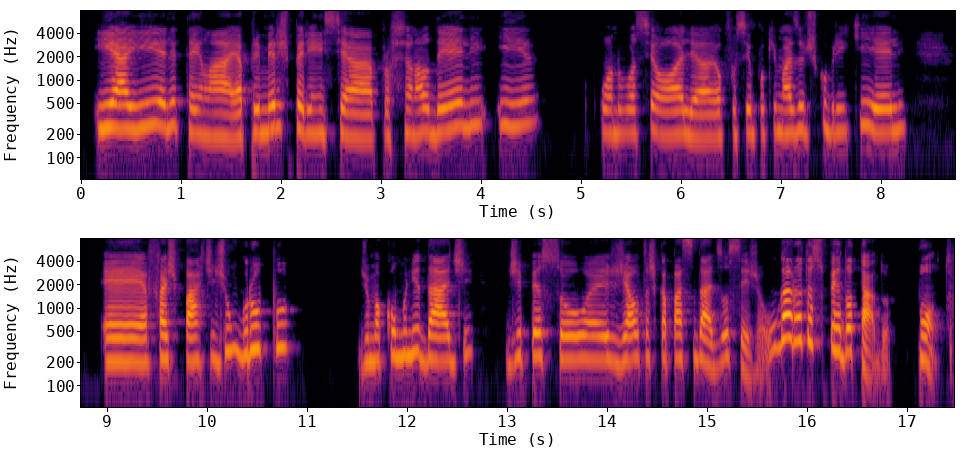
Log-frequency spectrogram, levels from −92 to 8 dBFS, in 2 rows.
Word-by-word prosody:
E 240 Hz, +2 st, +3 dB
aí, 240 Hz, +2 st, +3 dB
ele 255 Hz, +1 st, 0 dB
tem 215 Hz, -6 st, -6 dB
lá 185 Hz, -1 st, 0 dB
é 180 Hz, -, +1 dB
a -, -, +1 dB
primeira 210 Hz, +5 st, -1 dB
experiência 205 Hz, -5 st, -2 dB
profissional 205 Hz, +2 st, -5 dB
dele 245 Hz, +6 st, -2 dB
e 260 Hz, +1 st, -7 dB, 0.7 s
quando 205 Hz, -1 st, -6 dB
você 210 Hz, +2 st, -7 dB
olha 195 Hz, -2 st, -1 dB
eu 185 Hz, -, -4 dB
fucei 200 Hz, +2 st, -8 dB
um -, -, -11 dB
pouquinho 215 Hz, +2 st, -11 dB
mais, 205 Hz, +1 st, -2 dB
eu 230 Hz, -, -2 dB
descobri 215 Hz, 0 st, -10 dB
que 215 Hz, +4 st, -15 dB
ele, 215 Hz, +2 st, -1 dB, 0.7 s
eh, 205 Hz, 0 st, +3 dB
faz 220 Hz, +2 st, +2 dB
parte 215 Hz, 0 st, +2 dB
de 210 Hz, +6 st, -5 dB
um 280 Hz, -1 st, -2 dB
grupo, 300 Hz, +4 st, 0 dB, 0.7 s
de -, -, -10 dB
uma 215 Hz, +1 st, 0 dB
comunidade, 230 Hz, -1 st, +2 dB, 0.3 s
de 220 Hz, +6 st, -7 dB
pessoas 220 Hz, -3 st, 0 dB
de 210 Hz, -, -1 dB
altas 225 Hz, +1 st, 0 dB
capacidades, 225 Hz, -4 st, 0 dB
ou 230 Hz, -, 0 dB
seja, 235 Hz, -, -9 dB
o 295 Hz, -, -8 dB
garoto 385 Hz, -1 st, +9 dB
é -, -, +2 dB
superdotado, 280 Hz, -5 st, +1 dB, 0.3 s
ponto. -, -, -2 dB
220 Hz, 155 wpm, -23 LUFS, 205-245 Hz, 0.7 s, garoto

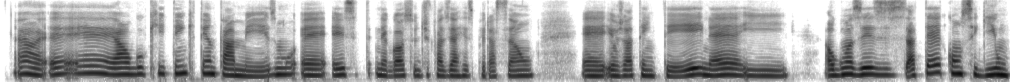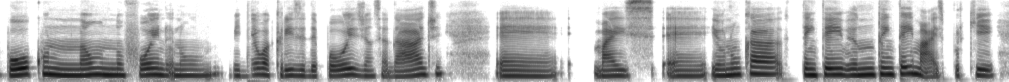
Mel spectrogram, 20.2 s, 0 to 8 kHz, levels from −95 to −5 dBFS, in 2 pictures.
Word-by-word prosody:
Ah, 205 Hz, -3 st, +2 dB
é -, -, -1 dB, 0.5 s
é -, -, +1 dB
é -, -, +2 dB
algo 195 Hz, +1 st, +2 dB
que 215 Hz, +2 st, -6 dB
tem 220 Hz, +2 st, 0 dB
que -, -, -9 dB
tentar 210 Hz, -5 st, +2 dB
mesmo, 160 Hz, +5 st, -1 dB
eh, 175 Hz, -1 st, 0 dB
esse 185 Hz, +1 st, -2 dB, 0.2 s
negócio 165 Hz, -1 st, -1 dB
de 160 Hz, +3 st, -9 dB
fazer 160 Hz, -2 st, -3 dB
a -, -, +1 dB
respiração, 160 Hz, +1 st, -5 dB, 0.5 s
eh, 155 Hz, 0 st, 0 dB
eu 165 Hz, -2 st, 0 dB
já 160 Hz, +1 st, -1 dB
tentei, 160 Hz, +2 st, +1 dB
né, 180 Hz, 0 st, +3 dB
e, 160 Hz, -1 st, -4 dB, 0.3 s
algumas 185 Hz, +3 st, +3 dB
vezes, 185 Hz, -3 st, +2 dB
até 225 Hz, +8 st, +2 dB
consegui 195 Hz, -6 st, +2 dB
um 185 Hz, -, +7 dB
pouco, 190 Hz, +4 st, +4 dB
não 180 Hz, +1 st, +3 dB
não 180 Hz, -1 st, +2 dB
foi 180 Hz, +2 st, 0 dB
não 170 Hz, -1 st, -3 dB, 0.2 s
me 165 Hz, -1 st, -7 dB
deu 185 Hz, +5 st, -4 dB
a 185 Hz, -, +2 dB
crise 165 Hz, -2 st, -3 dB
depois 155 Hz, +4 st, -1 dB
de 155 Hz, -, -7 dB
ansiedade, 155 Hz, +6 st, -3 dB, 0.5 s
eh, 155 Hz, 0 st, -4 dB, 0.4 s
mas, 160 Hz, +1 st, -3 dB
eh, 155 Hz, +2 st, -5 dB
eu 170 Hz, -2 st, 0 dB
nunca 200 Hz, +2 st, +2 dB, 0.2 s
tentei 185 Hz, +1 st, +3 dB
eu 175 Hz, 0 st, +1 dB
não 185 Hz, +1 st, +4 dB
tentei 205 Hz, +2 st, +2 dB
mais, 195 Hz, -, -1 dB
porque 165 Hz, 0 st, -4 dB
175 Hz, 150 wpm, -22 LUFS, 160-190 Hz, 0.5 s, um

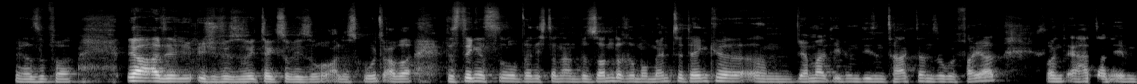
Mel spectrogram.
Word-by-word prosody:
Ja, 125 Hz, -3 st, -2 dB
super. 125 Hz, 0 st, -3 dB, 0.5 s
Ja, 165 Hz, -2 st, +11 dB
also 145 Hz, -2 st, +6 dB
i 140 Hz, 0 st, +1 dB
ich 125 Hz, -4 st, -1 dB
w 125 Hz, 0 st, 0 dB
ich 130 Hz, -, -1 dB
denke 130 Hz, -2 st, +2 dB
sowieso, 120 Hz, 0 st, -2 dB
alles 120 Hz, 0 st, -6 dB
gut, 135 Hz, +1 st, -2 dB
aber 130 Hz, 0 st, +1 dB, 0.3 s
das 130 Hz, -2 st, -2 dB
Ding 150 Hz, +1 st, +4 dB
ist 145 Hz, -1 st, -1 dB
so, 140 Hz, -3 st, -1 dB
wenn 135 Hz, 0 st, -1 dB
ich 130 Hz, -, -4 dB
dann 135 Hz, 0 st, -3 dB
an 130 Hz, -1 st, -5 dB
besondere 140 Hz, +2 st, 0 dB
Momente 135 Hz, +2 st, -3 dB
denke, 145 Hz, +2 st, +2 dB, 0.3 s
ähm 125 Hz, -2 st, -5 dB
wir 135 Hz, -, 0 dB
haben 140 Hz, +2 st, -2 dB
halt 140 Hz, 0 st, -1 dB
eben 135 Hz, -1 st, -5 dB
diesen 130 Hz, -1 st, -4 dB
Tag 130 Hz, +1 st, -4 dB
dann 145 Hz, -2 st, -3 dB
so 130 Hz, 0 st, -3 dB
gefeiert 125 Hz, -9 st, -2 dB, 0.4 s
und 135 Hz, 0 st, -1 dB
er 125 Hz, -, -3 dB
hat 135 Hz, +2 st, -4 dB
dann 130 Hz, -, -1 dB
eben 130 Hz, -1 st, -3 dB
130 Hz, 205 wpm, -24 LUFS, 125-140 Hz, 0.5 s, Ja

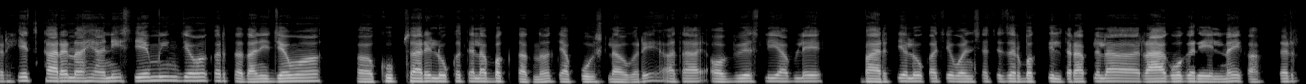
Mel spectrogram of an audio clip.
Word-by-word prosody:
तर 145 Hz, -, -5 dB
हेच 175 Hz, 0 st, 0 dB
कारण 155 Hz, -1 st, +5 dB
आहे 150 Hz, +1 st, +2 dB
आणि 150 Hz, +3 st, +1 dB
शेमिंग 175 Hz, +3 st, +1 dB
जेव्हा 175 Hz, 0 st, +2 dB
करतात 150 Hz, -6 st, -2 dB
आणि 130 Hz, +2 st, +2 dB
जेव्हा 150 Hz, +3 st, +3 dB, 0.4 s
अ, 130 Hz, -1 st, +2 dB
खूप 145 Hz, -2 st, -2 dB
सारे 145 Hz, 0 st, +4 dB
लोकं 145 Hz, +1 st, +1 dB
त्याला 140 Hz, -1 st, +1 dB
बघतात 130 Hz, -3 st, -1 dB
ना, 125 Hz, +3 st, -1 dB
त्या 125 Hz, -2 st, 0 dB
पोस्टला 120 Hz, -1 st, -1 dB
वगैरे 120 Hz, +8 st, -3 dB, 0.2 s
आता 135 Hz, +1 st, -1 dB, 0.2 s
ऑब्व्हियसली 140 Hz, +3 st, -1 dB
आपले 145 Hz, +1 st, -2 dB, 0.4 s
भारतीय 130 Hz, +2 st, +1 dB
लोकाचे 140 Hz, 0 st, -1 dB
वंशाचे 135 Hz, 0 st, -3 dB
जर 135 Hz, 0 st, +1 dB
बघतील, 135 Hz, 0 st, -2 dB
तर 130 Hz, -, 0 dB
आपल्याला 140 Hz, +2 st, +1 dB, 0.3 s
राग 135 Hz, +1 st, +5 dB
वगैरे 140 Hz, -1 st, +2 dB
येईल 125 Hz, -1 st, 0 dB
नाही 145 Hz, +2 st, +1 dB
का, 120 Hz, 0 st, -3 dB, 0.2 s
तर 135 Hz, +1 st, -1 dB
140 Hz, 165 wpm, -22 LUFS, 130-145 Hz, 0.4 s, कारण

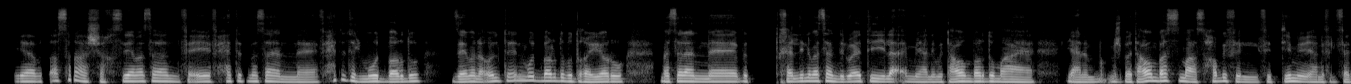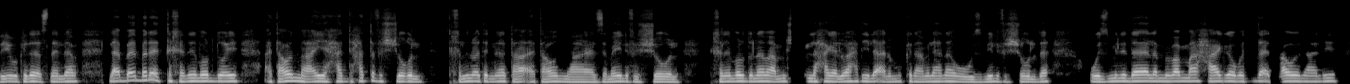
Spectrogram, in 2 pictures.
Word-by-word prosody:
هي 135 Hz, 0 st, +1 dB
بتأثر 170 Hz, +10 st, -5 dB
على 170 Hz, -7 st, +1 dB
الشخصية 135 Hz, +3 st, -1 dB
مثلًا 140 Hz, -2 st, 0 dB
في 125 Hz, -, -7 dB
إيه، 135 Hz, +1 st, +1 dB
في 130 Hz, -, -17 dB
حتّة 145 Hz, +1 st, -4 dB
مثلًا 120 Hz, -6 st, -2 dB
في 115 Hz, -, -15 dB
حتة 200 Hz, +2 st, -6 dB
الmood 130 Hz, +2 st, +3 dB
برضه 130 Hz, +4 st, +1 dB, 0.3 s
زي 125 Hz, -2 st, +1 dB
ما 135 Hz, -, +2 dB
أنا 125 Hz, -, +1 dB
قلت 150 Hz, +3 st, -1 dB
الmood 185 Hz, +2 st, 0 dB
برضه 160 Hz, -1 st, +2 dB
بتغيّره، 130 Hz, -2 st, +2 dB, 0.4 s
مثلًا 130 Hz, 0 st, +2 dB, 0.7 s
بتخليني 145 Hz, +3 st, 0 dB
مثلًا 155 Hz, 0 st, +3 dB
دلوقتي 135 Hz, +1 st, +1 dB
لأ 130 Hz, 0 st, -1 dB
م 125 Hz, -, -4 dB
يعني 115 Hz, 0 st, -2 dB
متعاون 125 Hz, +3 st, +1 dB
برضه 135 Hz, 0 st, +2 dB
مع 120 Hz, -3 st, -1 dB, 0.3 s
يعني 110 Hz, 0 st, -1 dB
م 110 Hz, +1 st, -4 dB
ب -, -, -10 dB
مش 125 Hz, -3 st, -6 dB
باتعاون 125 Hz, +8 st, +2 dB
بس 165 Hz, -1 st, +1 dB
مع 135 Hz, -4 st, +2 dB
اصحابي 135 Hz, +6 st, -2 dB
في 140 Hz, -3 st, -4 dB
ال 115 Hz, -3 st, -4 dB
في 115 Hz, +1 st, -7 dB
الteam 140 Hz, +5 st, 0 dB
يعني 120 Hz, -2 st, -1 dB
في 115 Hz, -, -13 dB
الفريق 120 Hz, +4 st, -1 dB
وكده 135 Hz, +1 st, +2 dB
أثناء 130 Hz, +1 st, -1 dB
اللعب. 140 Hz, +1 st, +1 dB, 0.3 s
لأ -, -, +3 dB
ب 150 Hz, -, -1 dB
بدأت 185 Hz, -1 st, +1 dB
تخليني 145 Hz, 0 st, +1 dB
برضه 145 Hz, -1 st, +3 dB
إيه، 145 Hz, 0 st, +3 dB, 0.3 s
أتعاون 135 Hz, +5 st, +2 dB
مع 125 Hz, -3 st, +2 dB
أي 140 Hz, +2 st, +4 dB
حد 130 Hz, +1 st, -4 dB
حتى 150 Hz, +2 st, -3 dB
في 140 Hz, -, -3 dB
الشغل، 135 Hz, -1 st, 0 dB, 0.2 s
تخليني 130 Hz, +1 st, -2 dB
دلوقتي 145 Hz, 0 st, +2 dB
إن 130 Hz, -, -4 dB
أنا 135 Hz, -, +1 dB
اتع 125 Hz, -2 st, -1 dB
أتعاون 130 Hz, +2 st, 0 dB
مع 115 Hz, -1 st, 0 dB
زَمايْلي 125 Hz, +4 st, +1 dB
في 130 Hz, -, -10 dB
الشغل، 120 Hz, 0 st, -1 dB, 0.3 s
تخليني 135 Hz, +1 st, -1 dB
برضه 140 Hz, -1 st, +3 dB
إن 140 Hz, -, +1 dB
أنا 145 Hz, -, +4 dB
ما 140 Hz, -, +4 dB
أعملش 130 Hz, +1 st, 0 dB, 0.2 s
كل 140 Hz, -, +1 dB
حاجة 135 Hz, 0 st, +1 dB
لوحدي 140 Hz, +1 st, +1 dB
لأ، 145 Hz, -, +1 dB
أنا 125 Hz, -, -3 dB
ممكن 135 Hz, +1 st, -4 dB
أعملها 130 Hz, +1 st, 0 dB
أنا 135 Hz, +1 st, +1 dB
وزميلي 125 Hz, 0 st, 0 dB
في 125 Hz, -, -9 dB
الشغل 120 Hz, +1 st, -1 dB
ده، 130 Hz, +1 st, 0 dB, 0.4 s
وزميلي 135 Hz, +3 st, +2 dB
ده 150 Hz, +1 st, +5 dB
لما 145 Hz, -1 st, +1 dB
باعمل 145 Hz, 0 st, +2 dB
معاه 150 Hz, +1 st, +1 dB
حاجة 145 Hz, 0 st, +1 dB
وبابدأ 140 Hz, +2 st, -1 dB
أتعود 140 Hz, +1 st, +1 dB
عليه 140 Hz, +3 st, -2 dB
135 Hz, 220 wpm, -23 LUFS, 125-145 Hz, 0.7 s, ده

